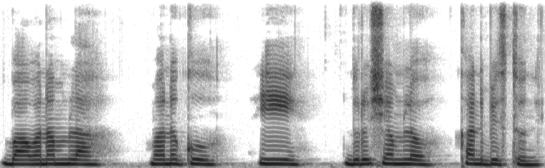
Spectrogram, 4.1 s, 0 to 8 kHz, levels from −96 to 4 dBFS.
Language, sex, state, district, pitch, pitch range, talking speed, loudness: Telugu, female, Andhra Pradesh, Anantapur, 210 Hz, 205-215 Hz, 75 wpm, -12 LUFS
